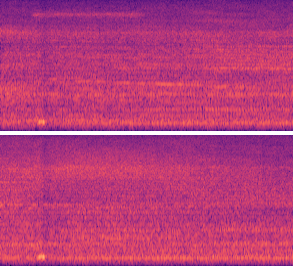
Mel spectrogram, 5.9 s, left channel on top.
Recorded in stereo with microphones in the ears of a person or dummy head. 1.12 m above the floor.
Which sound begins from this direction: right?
A whoosh, at 0.7 s.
